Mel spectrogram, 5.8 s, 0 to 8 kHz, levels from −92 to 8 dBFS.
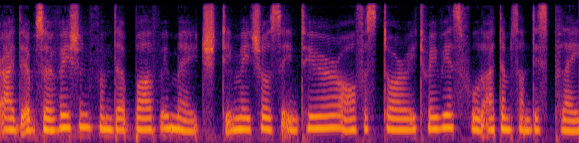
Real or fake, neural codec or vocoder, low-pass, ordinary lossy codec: fake; codec, 16 kHz, 0.4 kbps, LongCat-Audio-Codec; 7.2 kHz; none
